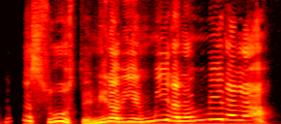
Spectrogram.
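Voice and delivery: climbing to a high-pitched "look at it"; playful urging. Acted. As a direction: urge the scared student, pitch rising sharply. Playfully urging a scared student to look.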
